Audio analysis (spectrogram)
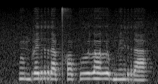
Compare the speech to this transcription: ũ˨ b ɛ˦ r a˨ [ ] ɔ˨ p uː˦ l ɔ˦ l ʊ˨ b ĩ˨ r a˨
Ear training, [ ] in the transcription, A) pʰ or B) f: A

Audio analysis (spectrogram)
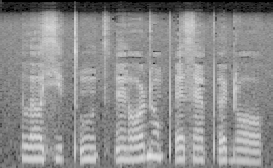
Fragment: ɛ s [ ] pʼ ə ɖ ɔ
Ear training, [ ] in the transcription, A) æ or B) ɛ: A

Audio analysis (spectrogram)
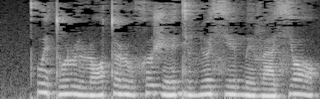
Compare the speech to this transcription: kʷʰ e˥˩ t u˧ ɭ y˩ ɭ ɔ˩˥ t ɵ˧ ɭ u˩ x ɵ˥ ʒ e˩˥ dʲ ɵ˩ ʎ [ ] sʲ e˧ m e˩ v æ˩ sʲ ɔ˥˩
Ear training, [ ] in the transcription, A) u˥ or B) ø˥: B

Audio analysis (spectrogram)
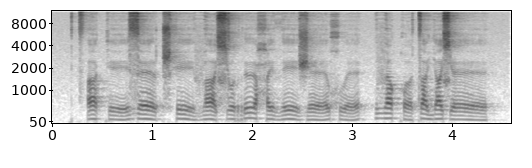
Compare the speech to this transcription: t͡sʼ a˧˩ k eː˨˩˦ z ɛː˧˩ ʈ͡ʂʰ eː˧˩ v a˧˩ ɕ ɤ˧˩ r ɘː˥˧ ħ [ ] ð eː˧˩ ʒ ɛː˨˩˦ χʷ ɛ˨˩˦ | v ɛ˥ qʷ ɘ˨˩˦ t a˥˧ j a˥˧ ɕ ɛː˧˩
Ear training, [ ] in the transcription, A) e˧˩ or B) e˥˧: A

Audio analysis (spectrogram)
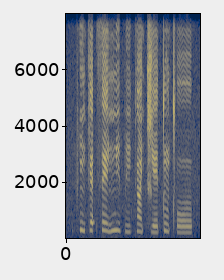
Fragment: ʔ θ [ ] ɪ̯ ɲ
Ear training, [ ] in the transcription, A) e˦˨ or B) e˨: A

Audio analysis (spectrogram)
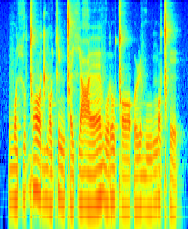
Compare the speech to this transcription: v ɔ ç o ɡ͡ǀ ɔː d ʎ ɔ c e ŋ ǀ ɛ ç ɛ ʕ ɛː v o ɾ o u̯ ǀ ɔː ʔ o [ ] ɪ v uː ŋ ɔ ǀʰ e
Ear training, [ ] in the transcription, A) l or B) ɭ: B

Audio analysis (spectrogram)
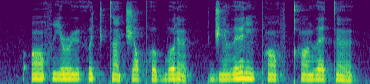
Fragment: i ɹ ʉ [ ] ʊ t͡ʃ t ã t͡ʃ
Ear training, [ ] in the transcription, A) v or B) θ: B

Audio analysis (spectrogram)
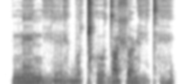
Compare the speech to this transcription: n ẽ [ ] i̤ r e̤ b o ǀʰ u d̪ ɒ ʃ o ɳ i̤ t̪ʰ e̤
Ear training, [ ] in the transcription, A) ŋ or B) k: A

